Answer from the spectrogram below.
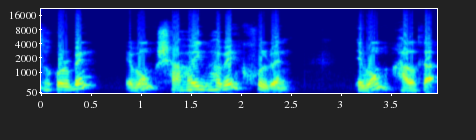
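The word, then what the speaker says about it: حاء: এই জিম জিম উচ্চারণ করতে হলে আপনাকে জিহ্বার মধ্যখান তালুর সঙ্গে লাগাতে হবে, অর্থাৎ জিহ্বার মাঝখানটা আপনাকে তালুর সাথে লাগাতে হবে, তাহলে জিম উচ্চারণ হবে।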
